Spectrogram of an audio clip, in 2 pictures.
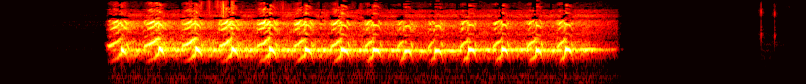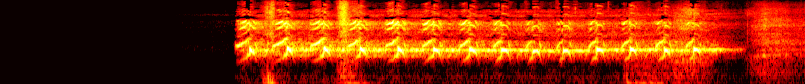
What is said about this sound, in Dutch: En dan heb je ook de groene specht. Die roffelt ook nauwelijks. Maar die is wel heel erg gekend door zijn bijzondere geluid, wat wij dan het lachen noemen. Nou, luister eens hoe hartelijk hij lacht.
